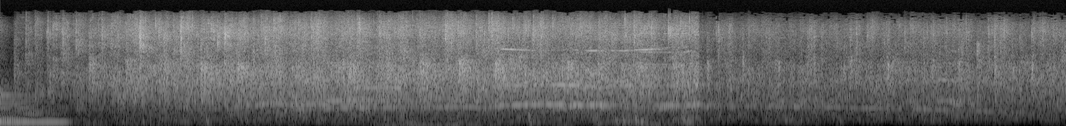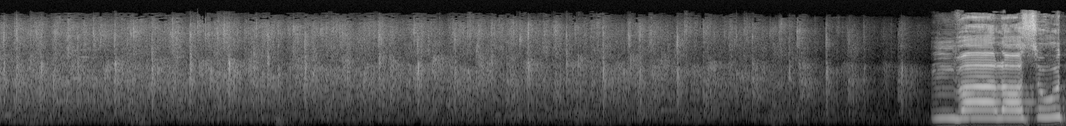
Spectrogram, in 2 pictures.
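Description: An audience claps steadily in a large hall.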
